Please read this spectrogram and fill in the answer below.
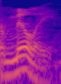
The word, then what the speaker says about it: Milley: Is his name pronounced Miley or Millie? Millie Vanilli. That's how you remember.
